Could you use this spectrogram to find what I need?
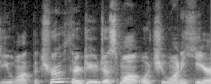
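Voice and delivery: ordinary talk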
